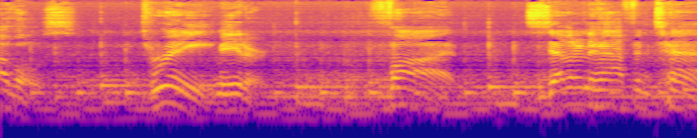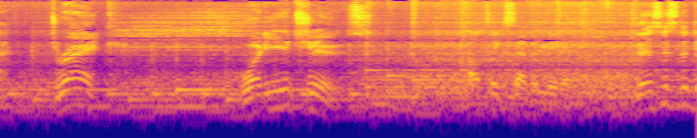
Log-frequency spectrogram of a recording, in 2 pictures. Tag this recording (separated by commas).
Music, Speech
